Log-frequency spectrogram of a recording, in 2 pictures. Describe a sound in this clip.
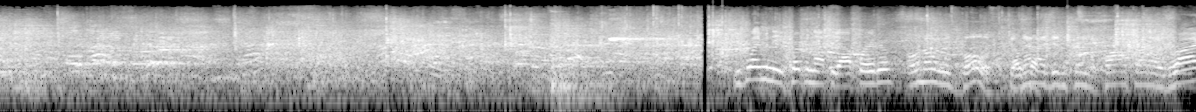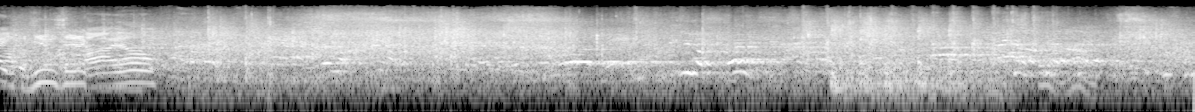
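Skates scrape and hiss across ice.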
